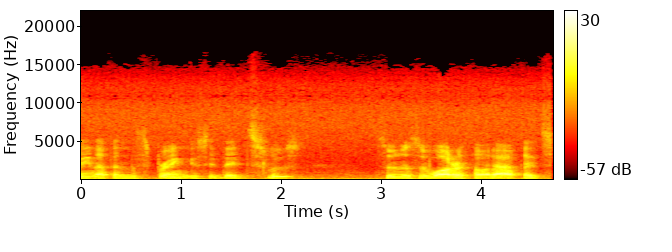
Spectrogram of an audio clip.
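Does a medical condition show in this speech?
Yes: Parkinson's disease; cannot live alone.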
